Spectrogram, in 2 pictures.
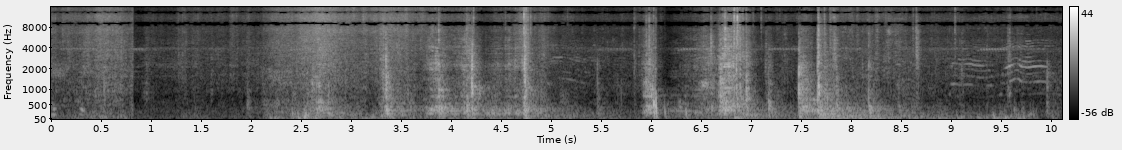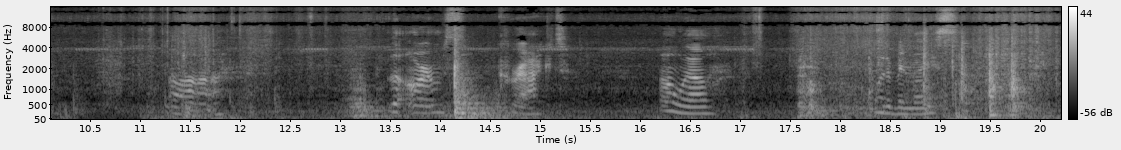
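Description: Cardboard boxes shifted and dragged inside a dumpster: loud rustling and scraping for several seconds, with a few sharp thumps, the sharpest about six seconds in and another near fourteen seconds. Quieter rummaging follows, with short voice-like sounds.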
